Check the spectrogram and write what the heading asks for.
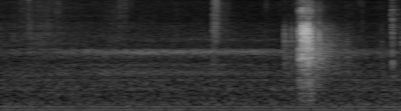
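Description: Tarot cards being handled, with one short sharp swish of cards about one and a half seconds in, over a steady low electrical hum.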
